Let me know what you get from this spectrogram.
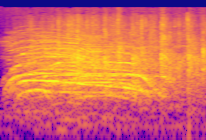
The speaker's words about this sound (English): That's a fun part about this game is they cheer for the movies they like. So if you pick ones that they like, it gets a big reaction.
